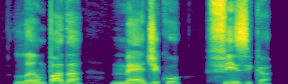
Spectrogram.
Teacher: Em todas elas, a sílaba tônica é a antepenúltima. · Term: proparoxítona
